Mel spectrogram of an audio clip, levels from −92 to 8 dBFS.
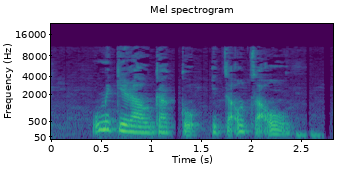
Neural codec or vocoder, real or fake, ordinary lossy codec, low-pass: vocoder, 48 kHz, 128 mel bands, Vocos; fake; MP3, 96 kbps; 10.8 kHz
